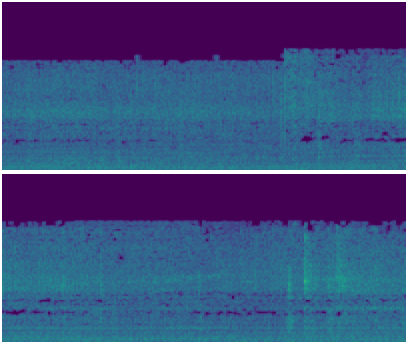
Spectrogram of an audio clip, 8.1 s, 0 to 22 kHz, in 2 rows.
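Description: Swaraj 8100 EX combine harvester running steadily while it cuts and threshes wheat: a continuous, even engine and machinery drone.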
